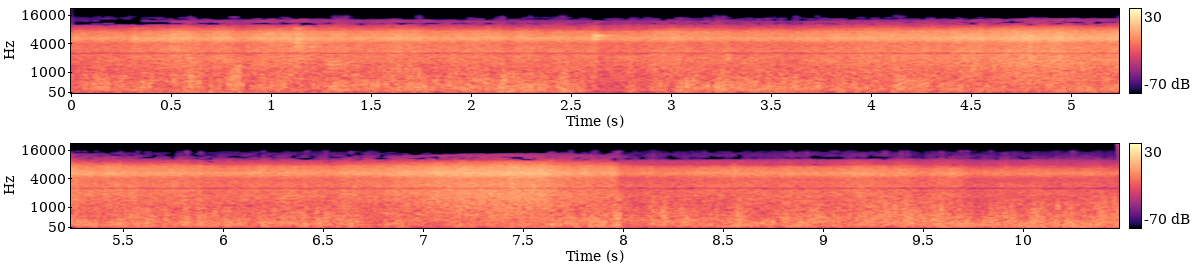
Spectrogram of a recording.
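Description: River current rushing and splashing against the hull of a reaction cable ferry, with wind buffeting the microphone. The rushing is steady and grows brighter for a few seconds in the middle.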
